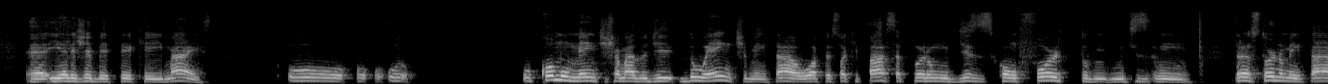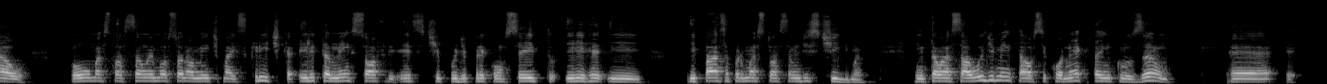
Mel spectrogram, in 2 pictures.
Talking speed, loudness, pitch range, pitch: 120 wpm, -26 LUFS, 135-160 Hz, 150 Hz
